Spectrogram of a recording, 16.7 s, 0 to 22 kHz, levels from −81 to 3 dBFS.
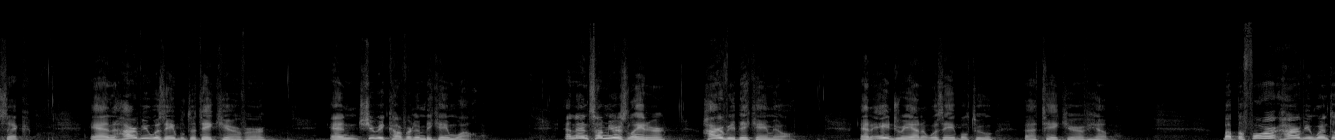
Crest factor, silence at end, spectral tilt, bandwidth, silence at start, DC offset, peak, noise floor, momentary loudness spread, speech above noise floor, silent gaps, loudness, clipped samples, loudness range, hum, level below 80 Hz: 20 dB; 0 s; -7 dB/octave; 16 kHz; 0 s; under 0.1%; -10 dBFS; -70 dBFS; 12 LU; 41 dB; none; -29 LUFS; under 0.1%; 6 LU; none; -72 dBFS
